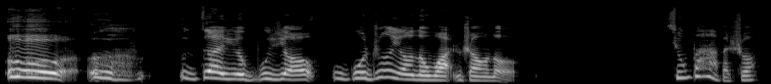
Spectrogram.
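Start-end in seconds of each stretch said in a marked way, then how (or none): 0.1-5.2 yawning. Acted. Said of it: "小熊哥哥打着哈欠说".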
